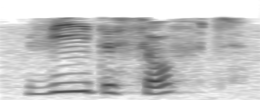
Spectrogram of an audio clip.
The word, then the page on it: Widesàft: Bas Rhin; Herrlisheim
